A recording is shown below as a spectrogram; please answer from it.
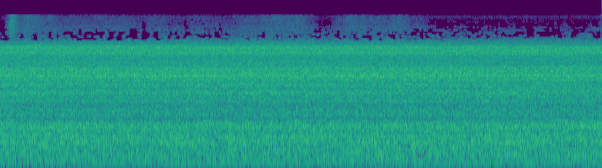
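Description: A steady, even rushing noise with no distinct events, constant in level throughout.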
